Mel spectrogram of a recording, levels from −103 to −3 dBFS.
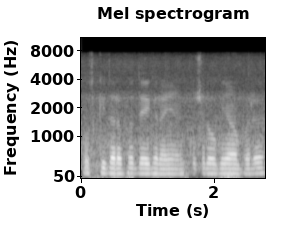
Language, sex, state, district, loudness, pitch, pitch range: Hindi, male, Chandigarh, Chandigarh, -17 LUFS, 120 Hz, 115-120 Hz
